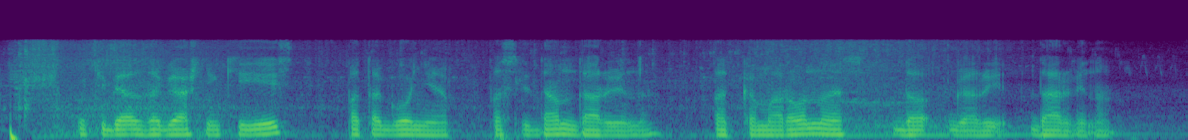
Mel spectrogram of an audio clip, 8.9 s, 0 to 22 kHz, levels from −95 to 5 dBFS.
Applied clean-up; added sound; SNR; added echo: none; Car; 15 dB; none.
